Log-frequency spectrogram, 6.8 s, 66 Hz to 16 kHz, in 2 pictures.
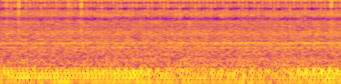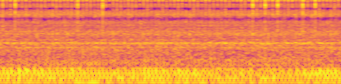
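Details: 2010 Chevrolet Cobalt 2.2 after repair: missing ground fixed at the starter relay and MAF sensor (P0102 cleared), bad cylinder 3 coil replaced. Smooth, even low idle with a steady hum and no skips or stumbles; all cylinders firing cleanly.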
